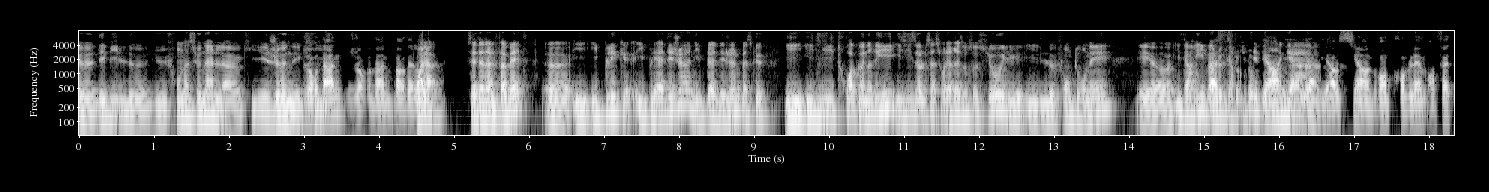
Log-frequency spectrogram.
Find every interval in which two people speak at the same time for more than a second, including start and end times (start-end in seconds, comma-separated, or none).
15.1-16.5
